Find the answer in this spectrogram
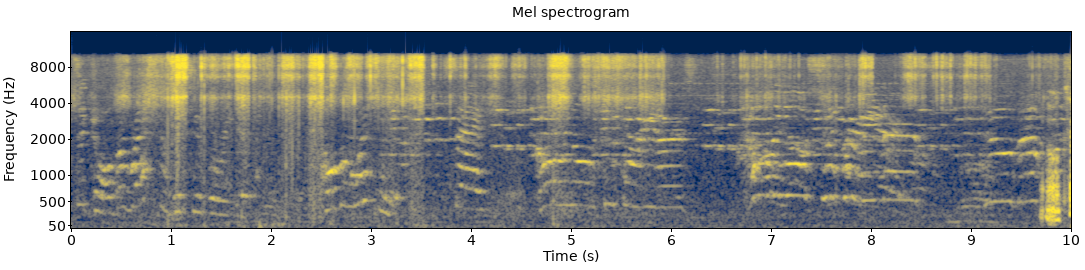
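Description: Faint, low-level talking, with dry rattling or crinkling sounds over it.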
